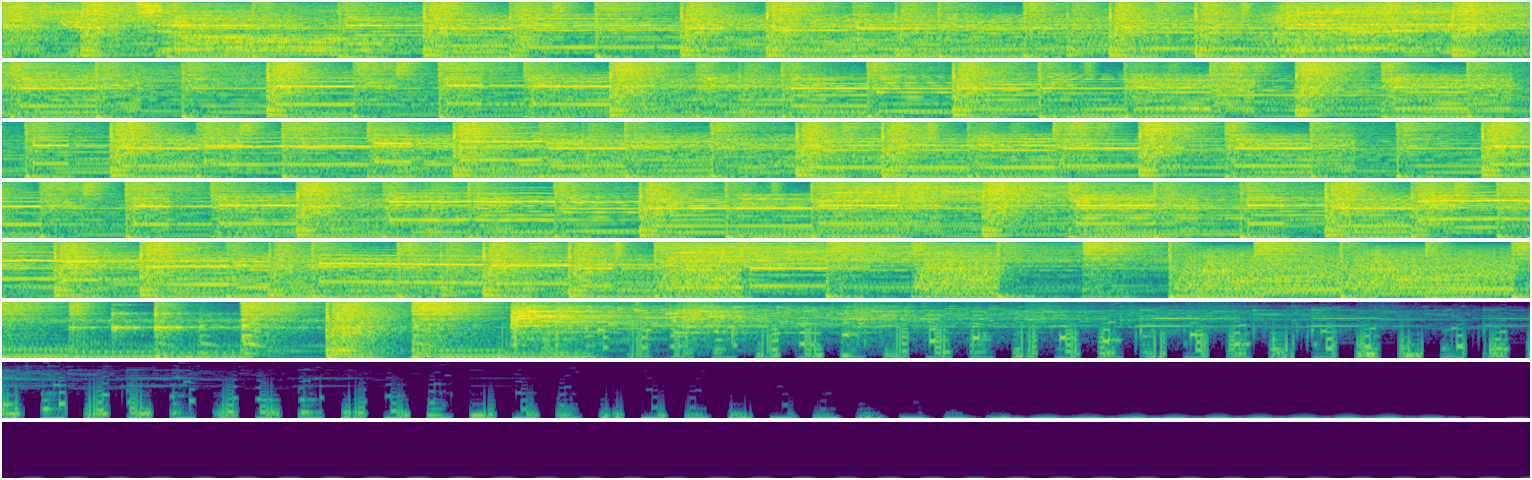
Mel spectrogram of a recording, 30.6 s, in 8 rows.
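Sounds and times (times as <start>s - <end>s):
fake guitars: 0.0s - 22.6s.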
